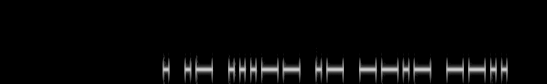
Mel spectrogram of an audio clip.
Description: Morse code, heard as a keyed tone, about 22 wpm, 700 Hz. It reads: EA3AQZ
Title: DXCC-100 Call Signs - 6 Characters - Repeated 2x - 22wpm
